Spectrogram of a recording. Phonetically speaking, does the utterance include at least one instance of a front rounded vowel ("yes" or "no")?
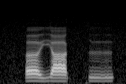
no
